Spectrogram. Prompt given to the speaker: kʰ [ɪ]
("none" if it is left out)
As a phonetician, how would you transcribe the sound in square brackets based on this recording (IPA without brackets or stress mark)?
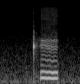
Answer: ɪ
